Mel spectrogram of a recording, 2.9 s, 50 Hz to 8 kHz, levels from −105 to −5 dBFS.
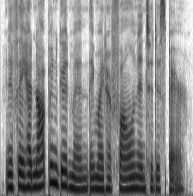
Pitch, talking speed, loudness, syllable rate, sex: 180 Hz, 290 wpm, -17 LUFS, 6.3 syllables/s, female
